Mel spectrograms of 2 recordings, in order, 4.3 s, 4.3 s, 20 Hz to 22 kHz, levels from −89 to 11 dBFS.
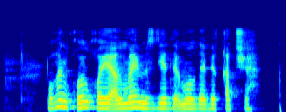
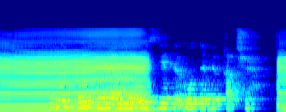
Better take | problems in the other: first | background sound (Wind instrument, woodwind instrument); 2 dB below the speech // room echo; dies away in 0.7 s

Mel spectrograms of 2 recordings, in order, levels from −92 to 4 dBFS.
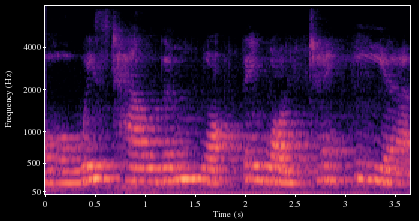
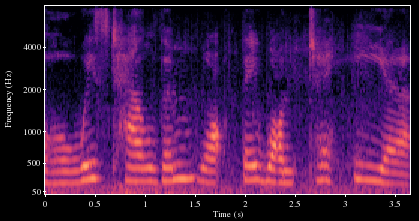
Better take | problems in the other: second | room echo; dies away in 0.9 s

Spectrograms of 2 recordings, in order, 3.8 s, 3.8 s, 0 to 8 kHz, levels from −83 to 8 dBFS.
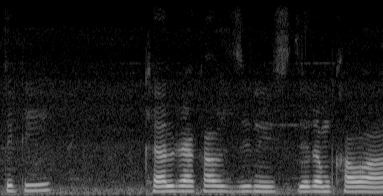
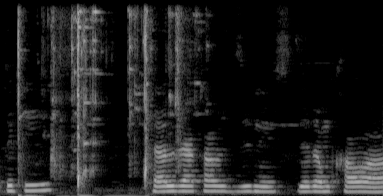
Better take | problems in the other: first | noise reduction (classical method WPE with log-MMSE)

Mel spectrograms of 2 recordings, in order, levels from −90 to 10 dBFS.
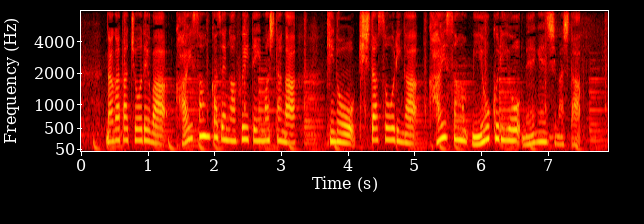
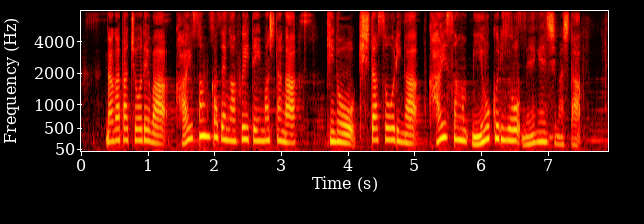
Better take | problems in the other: first | noise reduction (neural separator model SepFormer DNS4)

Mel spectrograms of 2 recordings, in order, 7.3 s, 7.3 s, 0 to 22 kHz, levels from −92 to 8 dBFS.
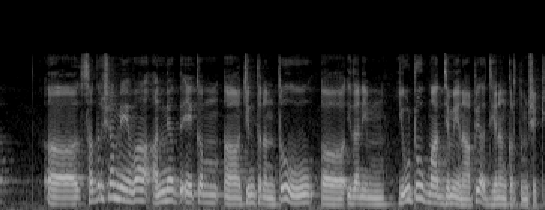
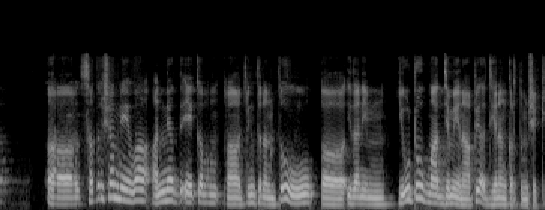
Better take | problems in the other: first | noise reduction (neural mask model DeepFilterNet 3)

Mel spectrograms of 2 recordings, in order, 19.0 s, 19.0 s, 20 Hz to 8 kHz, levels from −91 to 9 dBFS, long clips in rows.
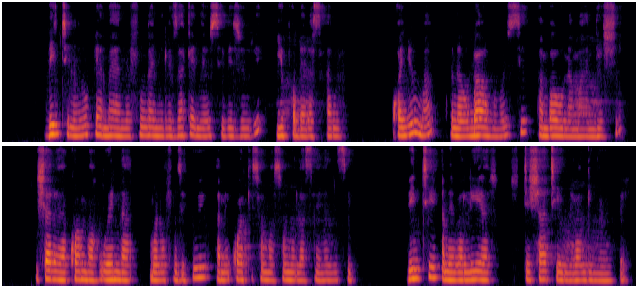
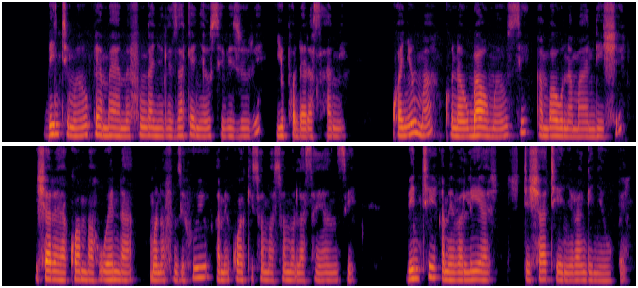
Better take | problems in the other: second | noise reduction (neural mask model DeepFilterNet 3)

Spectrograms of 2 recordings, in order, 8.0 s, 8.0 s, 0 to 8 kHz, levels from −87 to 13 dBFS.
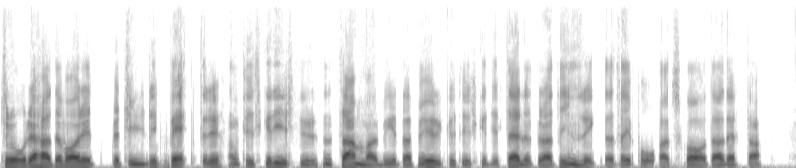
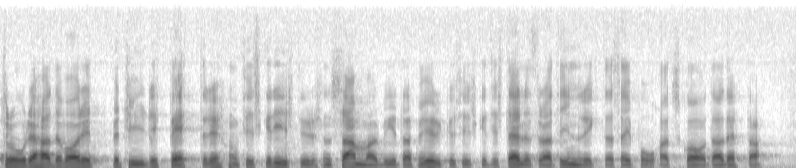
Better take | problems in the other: second | noise reduction (neural diffusion model UNIVERSE++)

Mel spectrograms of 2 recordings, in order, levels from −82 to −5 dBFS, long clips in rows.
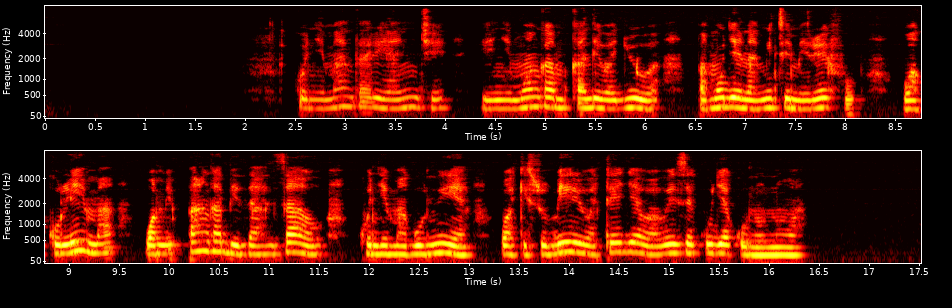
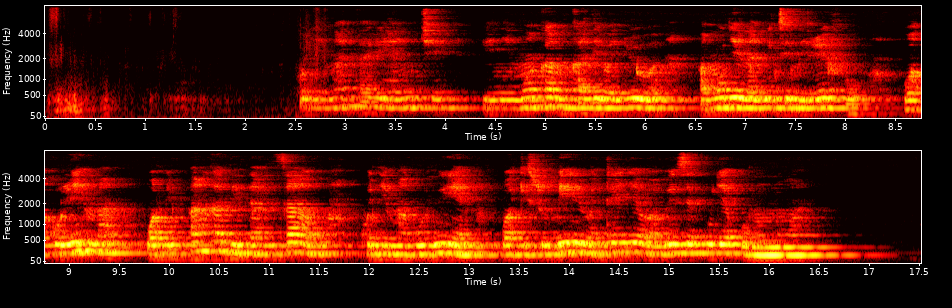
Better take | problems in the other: first | noise reduction (neural separator model SepFormer DNS4)

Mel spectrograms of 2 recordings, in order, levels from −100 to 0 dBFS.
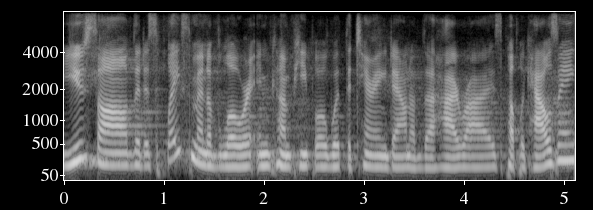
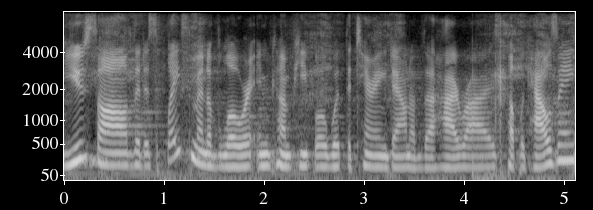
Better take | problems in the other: first | background sound (Writing); 19 dB below the speech

